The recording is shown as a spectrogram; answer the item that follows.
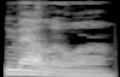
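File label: "melh1uo", Proto-Indo-European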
